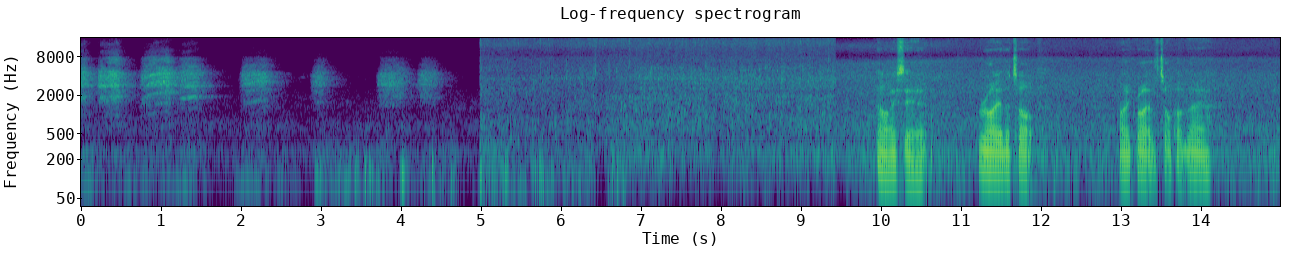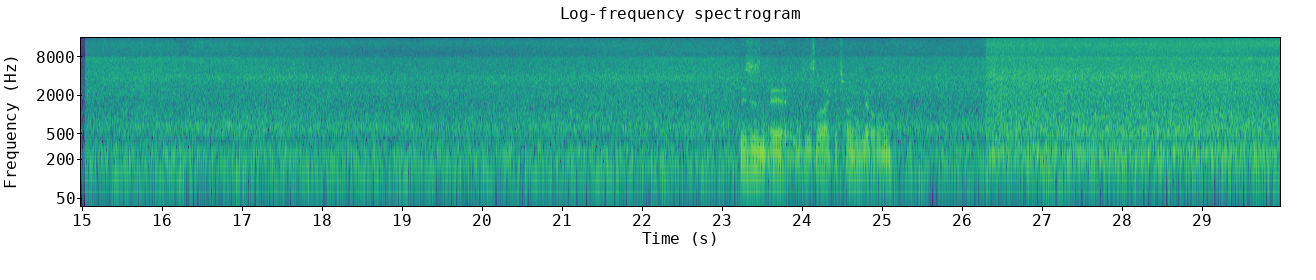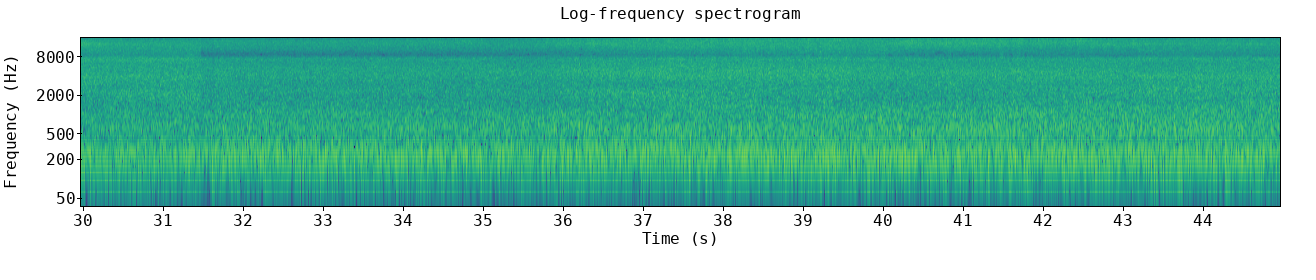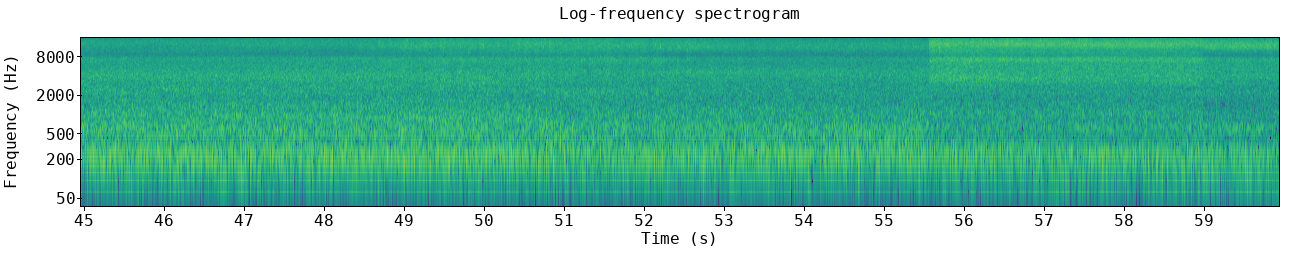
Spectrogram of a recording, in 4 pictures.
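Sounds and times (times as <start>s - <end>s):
water rushing over waterfall: 15.0s - 59.9s.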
